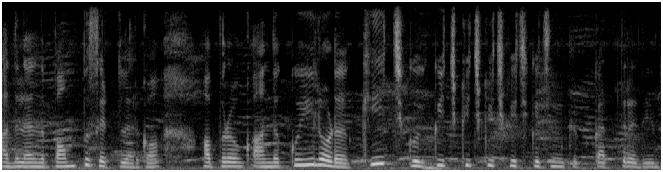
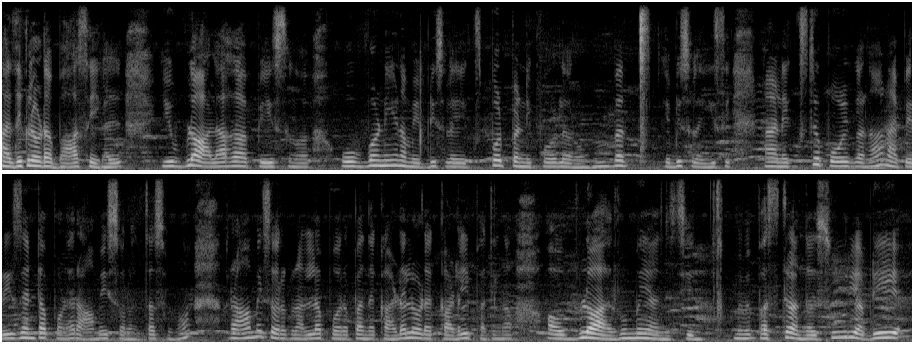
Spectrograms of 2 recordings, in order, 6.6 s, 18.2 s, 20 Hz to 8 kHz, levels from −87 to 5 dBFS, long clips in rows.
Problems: constant background noise, continuous background conversations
